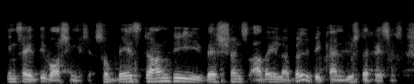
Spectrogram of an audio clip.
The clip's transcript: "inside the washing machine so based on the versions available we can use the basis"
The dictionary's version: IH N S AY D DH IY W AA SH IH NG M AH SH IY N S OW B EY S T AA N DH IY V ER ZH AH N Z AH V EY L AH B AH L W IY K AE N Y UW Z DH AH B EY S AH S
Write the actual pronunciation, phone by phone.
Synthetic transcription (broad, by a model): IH N S AY D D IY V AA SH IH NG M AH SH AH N S OW B EY S T AA N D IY V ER SH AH N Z AH V EY L AH B AH L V IY K AE N Y UW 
